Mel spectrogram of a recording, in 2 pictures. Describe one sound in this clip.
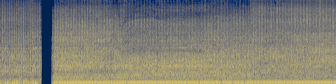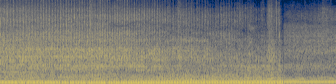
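A tractor engine runs steadily nearby.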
